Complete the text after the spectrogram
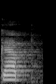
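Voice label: "cap", Spanish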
